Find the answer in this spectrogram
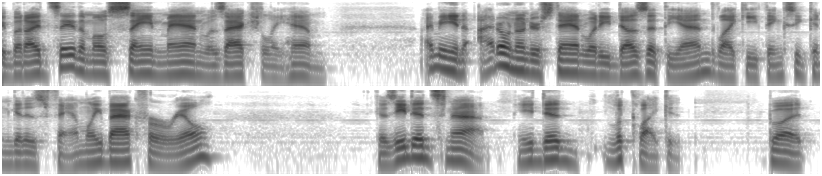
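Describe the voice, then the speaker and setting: A man hosting a live stream, chatting casually about films in a rambling, profane, excitable way. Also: mid-range voice.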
